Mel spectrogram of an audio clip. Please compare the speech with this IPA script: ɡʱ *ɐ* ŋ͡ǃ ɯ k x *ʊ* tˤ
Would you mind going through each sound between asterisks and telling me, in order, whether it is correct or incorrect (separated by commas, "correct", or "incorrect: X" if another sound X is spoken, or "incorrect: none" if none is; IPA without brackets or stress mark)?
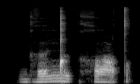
incorrect: ə, incorrect: ɔ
